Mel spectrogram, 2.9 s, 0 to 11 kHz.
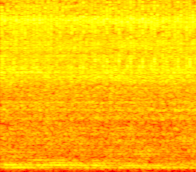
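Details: Toyota XLI with code P0354, coil wiring being checked: rough uneven idle with irregular stumble and missing beats under steady hum. Cylinder 4 ignition coil circuit misfire.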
